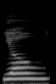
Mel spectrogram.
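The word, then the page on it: you: tone 2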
